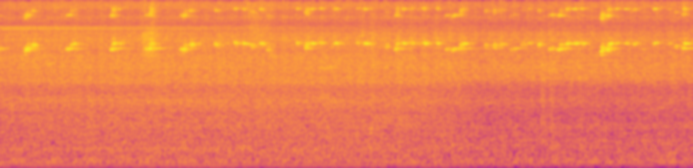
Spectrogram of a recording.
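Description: Steady running noise of a moving bus heard from inside by an open window: engine and road rumble with rushing air. A high, thin chirp or squeak repeats a few times a second over it.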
